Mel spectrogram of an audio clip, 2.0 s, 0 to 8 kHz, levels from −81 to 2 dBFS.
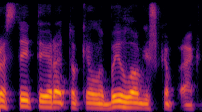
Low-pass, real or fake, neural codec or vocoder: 7.2 kHz; fake; codec, 24 kHz, 1.2 kbps, DualCodec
